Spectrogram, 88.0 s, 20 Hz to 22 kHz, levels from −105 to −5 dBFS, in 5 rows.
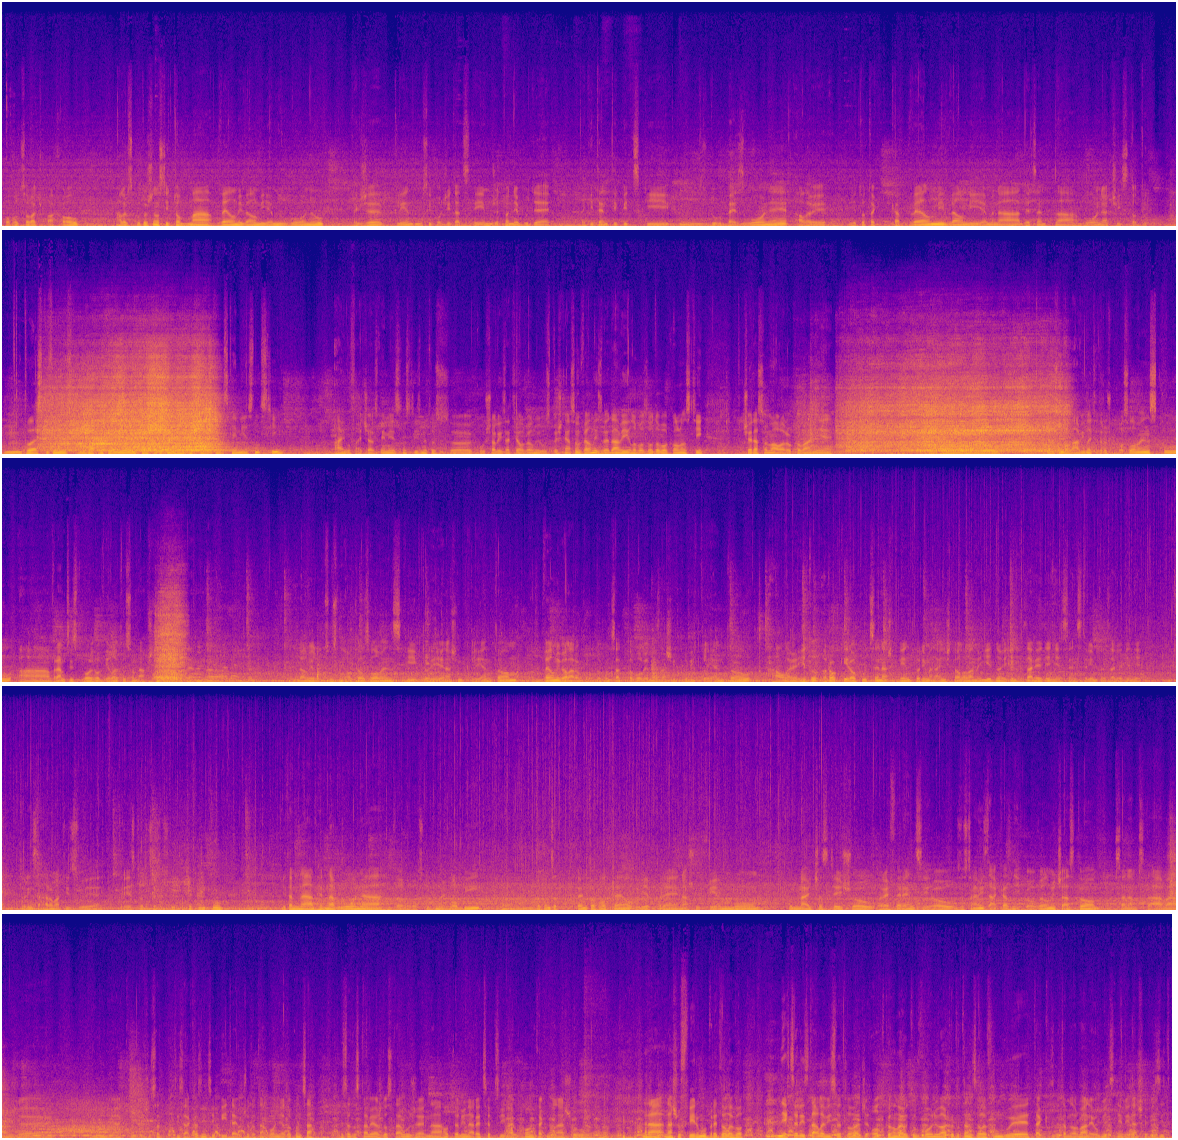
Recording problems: machinery noise; very loud; throughout; 3 dB above the speech
murmuring crowd; noticeable; throughout; 10 dB below the speech

